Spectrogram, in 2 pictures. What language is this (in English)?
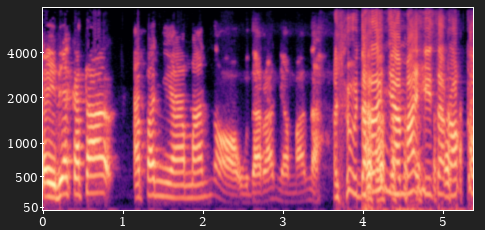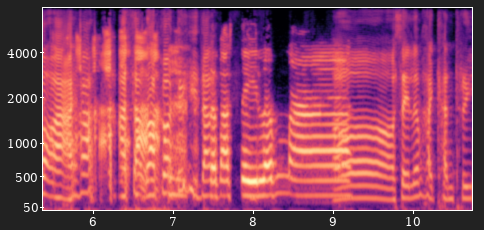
Malay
